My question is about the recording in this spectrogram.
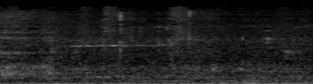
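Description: Tyne and Wear Metro train rumbling in the underground station, with a brief high wheel squeal about half a second in.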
